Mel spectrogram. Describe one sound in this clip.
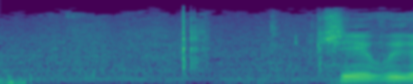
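A seat belt buckle clinks softly.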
